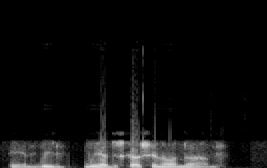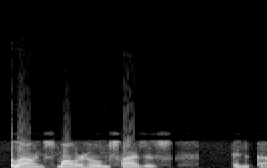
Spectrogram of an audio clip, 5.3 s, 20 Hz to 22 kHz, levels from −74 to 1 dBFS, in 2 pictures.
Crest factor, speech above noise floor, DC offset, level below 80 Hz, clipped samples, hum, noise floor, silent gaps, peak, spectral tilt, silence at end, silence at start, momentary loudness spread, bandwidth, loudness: 14 dB; 26 dB; under 0.1%; -56 dBFS; under 0.1%; none; -41 dBFS; none; -2 dBFS; -6.5 dB/octave; 0 s; 0.1 s; 11 LU; 10 kHz; -15 LUFS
